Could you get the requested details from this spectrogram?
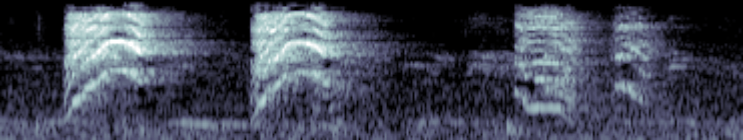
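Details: Indian ringneck parakeet, a female feeding her chicks in the nest: four loud, harsh, screechy squawks in two pairs. Each squawk arches up and then falls. The first two are the longest and strongest, and a faint background hum sits underneath.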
